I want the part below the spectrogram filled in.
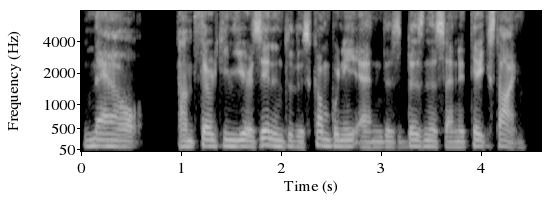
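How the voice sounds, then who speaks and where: A man, a company founder giving measured, matter-of-fact answers as an interview guest. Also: medium pitch, level tone, darkish tone, no echo, studio quality. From Lithuania.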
